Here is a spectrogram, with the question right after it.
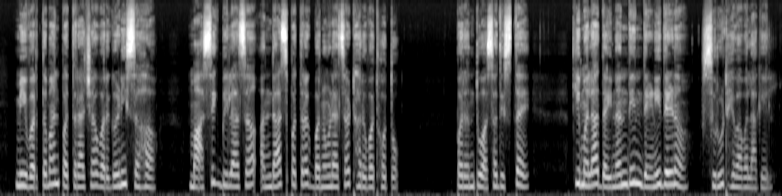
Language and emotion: Marathi, sad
